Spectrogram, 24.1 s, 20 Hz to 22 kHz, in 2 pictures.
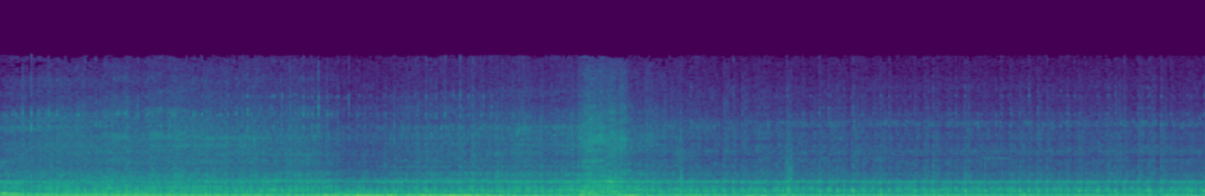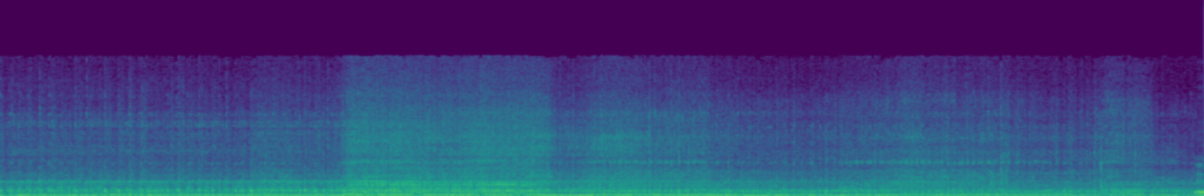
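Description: An Extra 300 model airplane engine at full throttle before takeoff at an airfield gives a loud, sustained propeller drone close by with slight pitch wavering, steady throughout without talk.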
